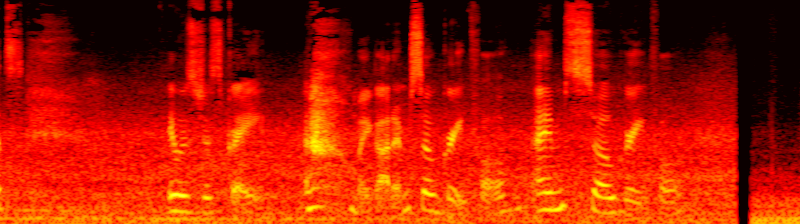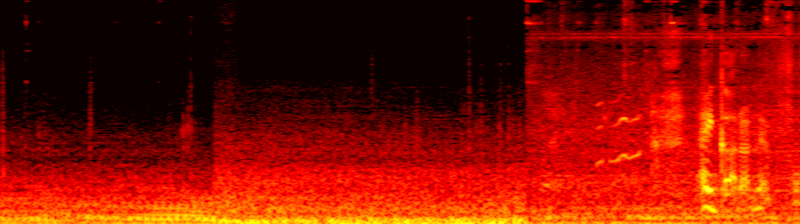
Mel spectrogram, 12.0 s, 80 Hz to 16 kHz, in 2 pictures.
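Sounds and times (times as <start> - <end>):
low vehicle rumble: 5.3 - 12.0.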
